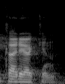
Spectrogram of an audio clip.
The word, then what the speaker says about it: Karjakin: to pronounce sergey karyakin so it's the way that i am pronouncing it so it's sergey karyakin sergey karyakin it's also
